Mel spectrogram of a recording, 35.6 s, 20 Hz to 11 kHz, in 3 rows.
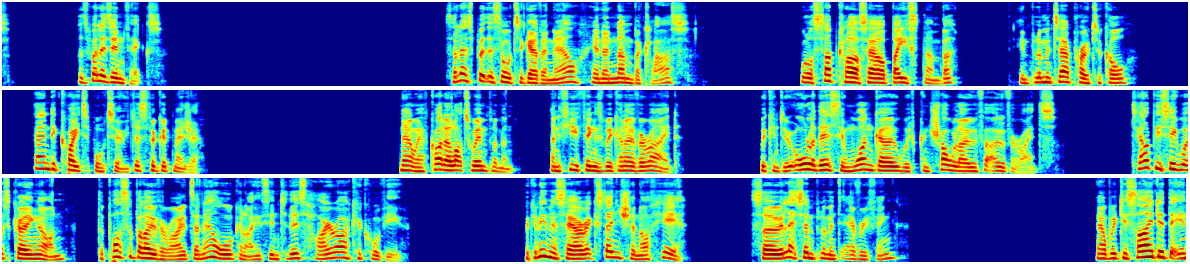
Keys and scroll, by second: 1.5 Return, 2.4 Return, 3.1 Return, 8.8 Return, 11.3 Return, 13.9 Return, 33.5 ctrl+o, 33.7 ctrl+o.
